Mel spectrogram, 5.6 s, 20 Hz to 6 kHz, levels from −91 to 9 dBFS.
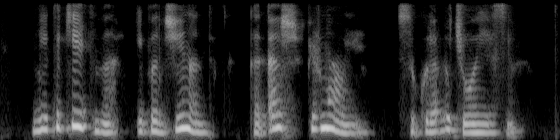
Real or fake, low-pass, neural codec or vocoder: fake; 5.4 kHz; codec, 16 kHz, 1 kbps, FreqCodec, larger model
